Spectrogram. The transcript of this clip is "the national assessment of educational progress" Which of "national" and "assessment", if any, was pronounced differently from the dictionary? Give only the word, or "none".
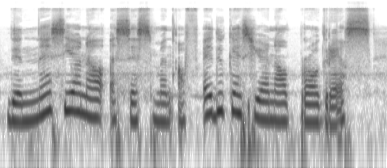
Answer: national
